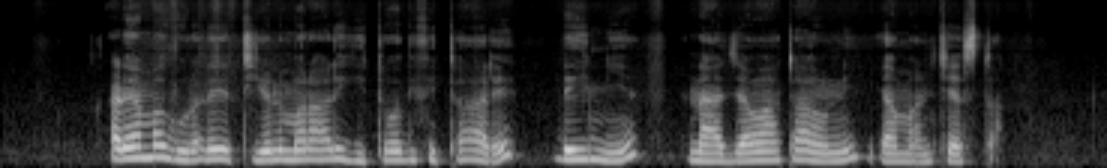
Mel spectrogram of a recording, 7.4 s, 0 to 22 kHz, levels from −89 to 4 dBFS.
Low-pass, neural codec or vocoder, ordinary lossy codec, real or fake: none; vocoder, 44.1 kHz, 128 mel bands every 512 samples, BigVGAN v2; none; fake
